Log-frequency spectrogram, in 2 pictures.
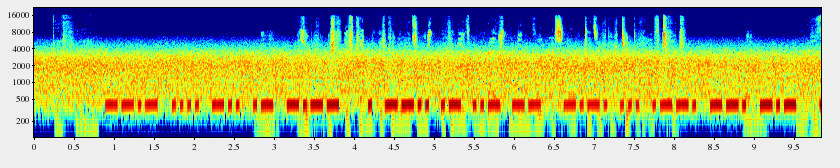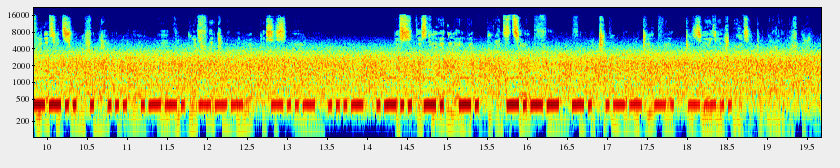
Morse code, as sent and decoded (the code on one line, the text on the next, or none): --.- .... -.. .- -.-- / . --.. .- ..- -- / -.-. ... .--. --. -.- / --.. . ... .--. --- / -..- ...- .-.. -. -. / -.-- -. .-- -. --..
QHDAY EZAUM CSPGK ZESPO XVLNN YNWNZ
